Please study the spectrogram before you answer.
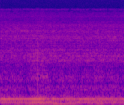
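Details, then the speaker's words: LG washer after replacing a bad drain pump that had caused an OE no-drain code: a low, steady hum with a constant tone and no grinding or knocking as it drains and starts the spin cycle; healthy. "It's draining out again and starting the spin cycle."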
